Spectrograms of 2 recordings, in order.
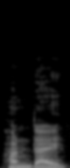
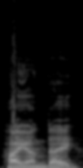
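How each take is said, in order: First: It is said the American way. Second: It is said the British and Australian way.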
